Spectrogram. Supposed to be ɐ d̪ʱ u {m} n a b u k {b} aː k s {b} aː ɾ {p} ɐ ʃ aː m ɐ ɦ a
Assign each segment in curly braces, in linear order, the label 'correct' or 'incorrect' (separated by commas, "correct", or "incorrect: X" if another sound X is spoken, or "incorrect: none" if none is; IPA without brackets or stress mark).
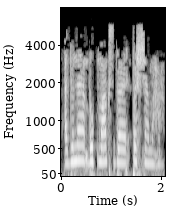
incorrect: none, incorrect: m, correct, correct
